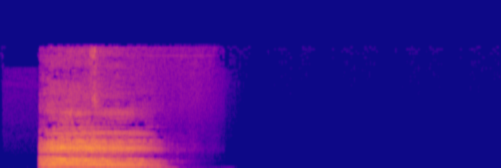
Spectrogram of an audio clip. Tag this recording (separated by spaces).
audience auditorium crowd group theatre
